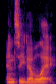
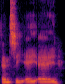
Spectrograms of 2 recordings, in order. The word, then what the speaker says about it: NCAA: NC, individuals spoken separately, the word double, and then A, NCAA.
